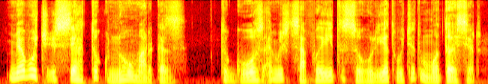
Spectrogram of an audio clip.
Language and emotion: Kashmiri, happy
